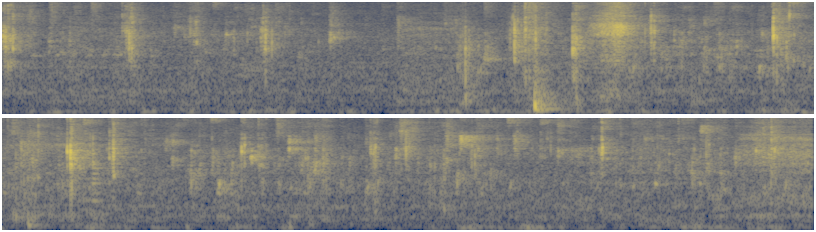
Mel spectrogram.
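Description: Close-up eating sounds: wet chewing and small mouth and lip smacks as chicken rendang and rice are eaten by hand, with one louder, brief sound about two and a half seconds in.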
